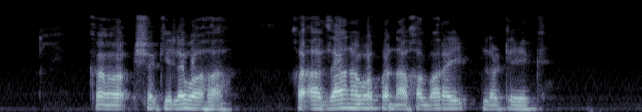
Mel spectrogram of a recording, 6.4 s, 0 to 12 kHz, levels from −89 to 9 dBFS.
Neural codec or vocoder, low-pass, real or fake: codec, 16 kHz, 8 kbps, FunCodec, trained on LibriTTS, 25 frames a second; 7.2 kHz; fake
